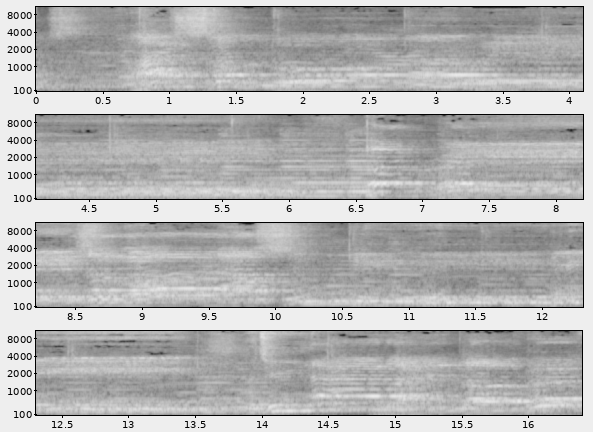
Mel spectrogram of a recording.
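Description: Male southern gospel quartet singing in four-part harmony through microphones, loud and sustained.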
